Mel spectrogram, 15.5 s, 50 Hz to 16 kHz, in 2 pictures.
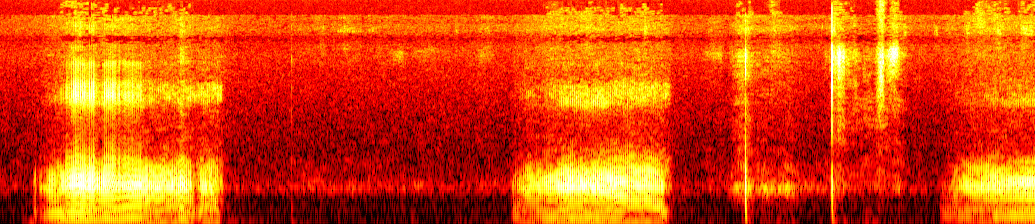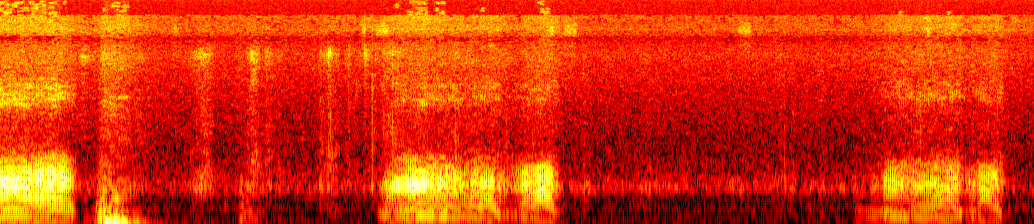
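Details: Sleeping dog snoring in steady rumbling bursts, about 20 a minute, with quiet pauses between.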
